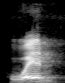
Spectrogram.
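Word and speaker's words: when: এটা উচ্চারণ কিন্তু হোয়াই না, হোয়াট না, হোয়েন না, হোয়ার না, হোয়াট, ওয়েন, ওয়ার।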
